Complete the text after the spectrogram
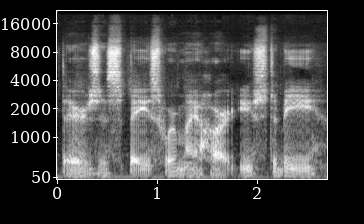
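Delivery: deep, hushed, gentle robot. A narrator's reading. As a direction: offer it kindly, like a big old machine. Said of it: "the robot said gently".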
